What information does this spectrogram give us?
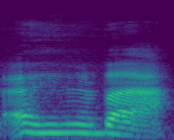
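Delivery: dismissive blah blah blah; bored blah. Shown as a demonstration. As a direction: drone out your boredom. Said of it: "That's how I feel about it".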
